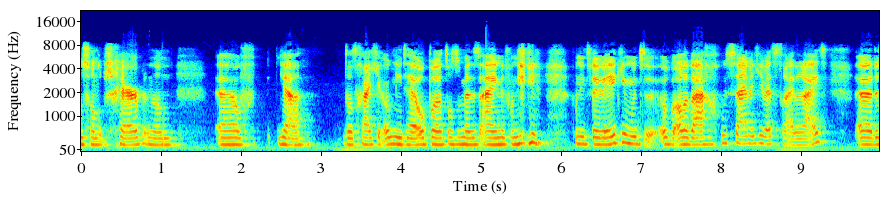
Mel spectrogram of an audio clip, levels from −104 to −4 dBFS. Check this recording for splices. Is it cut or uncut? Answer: uncut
